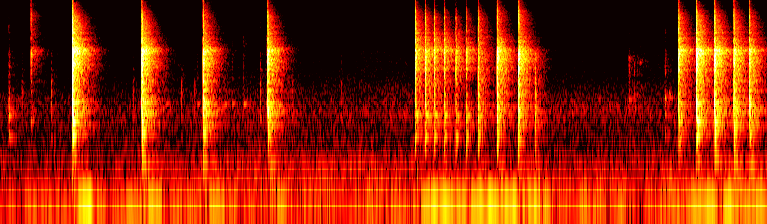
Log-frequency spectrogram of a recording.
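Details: BMX bike headset popping as the handlebars turn: sharp, crisp pops from the front end. Suspected causes are a headset that is too tight, making the bearings bind, or damaged forks or bearings, pending teardown and inspection.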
